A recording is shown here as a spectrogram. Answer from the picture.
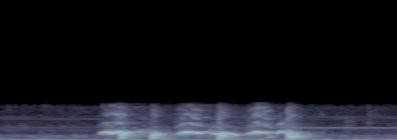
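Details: Dachshund puppies in Campinas, São Paulo, described as happy in their new little house: four short, bright yips in quick succession across about one second, over a steady low electrical hum indoors.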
